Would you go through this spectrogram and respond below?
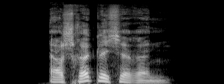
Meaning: inflection of erschröcklich: 1. strong genitive masculine/neuter singular comparative degree 2. weak/mixed genitive/dative all-gender singular comparative degree
- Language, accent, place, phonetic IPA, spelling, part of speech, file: German, Germany, Berlin, [ɛɐ̯ˈʃʁœklɪçəʁən], erschröcklicheren, adjective, De-erschröcklicheren.ogg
